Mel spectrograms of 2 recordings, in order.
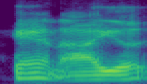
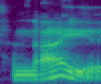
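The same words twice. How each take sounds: First: Hanaya split as HAN-aya; wrong first-syllable stress. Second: Hanaya with the middle NAI stressed; correct name stress. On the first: Showing the co-host the mistake, Hanaya stressed on HAN. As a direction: lean on the opening HAN of Hanaya. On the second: Correcting the co-host's pronunciation, Hanaya stressed on NAI. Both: Shown as a demonstration. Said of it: "get the emphasis on the right words".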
